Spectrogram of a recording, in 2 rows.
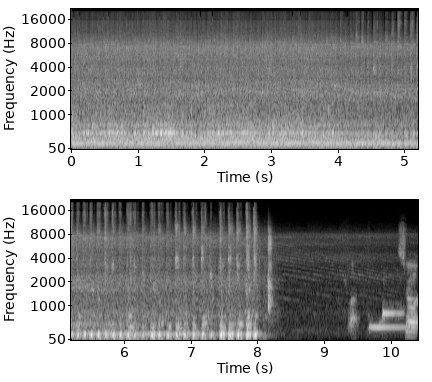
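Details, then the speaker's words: Big-turbo Suzuki TL1000R V-twin with 560cc injectors and Power Commander, during idle tuning: uneven idle breaking into choppy, sputtering bursts on throttle blips, about four a second, before shutting off; owner says it is running leaner. "running leaner it is running leaner"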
